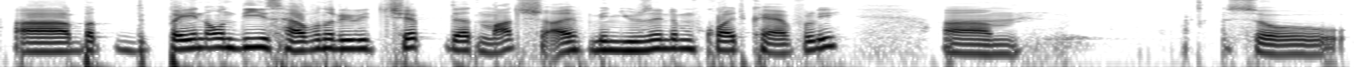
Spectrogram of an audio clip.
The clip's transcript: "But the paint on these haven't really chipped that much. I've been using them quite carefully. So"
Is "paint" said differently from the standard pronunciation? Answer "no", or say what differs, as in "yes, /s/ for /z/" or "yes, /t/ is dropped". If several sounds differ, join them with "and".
yes, /t/ is dropped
